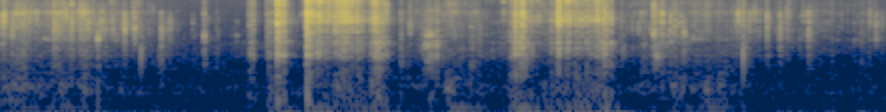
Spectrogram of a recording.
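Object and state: Dry bar soap being carved.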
